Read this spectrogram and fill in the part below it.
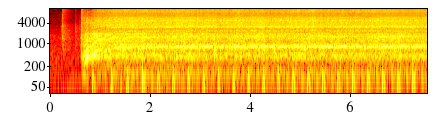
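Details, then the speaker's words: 1968 John Deere 110 garden tractor, first start after an engine install, on full choke with no fuel leaks: steady chugging about three beats a second that never catches; the throttle won't move, and the owner suspects the linkage needs oiling. "i don't see any gas everything's dry so that's good completely choked i wonder what the deal is"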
